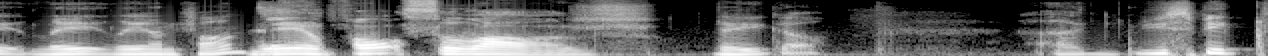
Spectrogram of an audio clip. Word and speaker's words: L'Enfant Sauvage: L'Enfant Sauvage.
